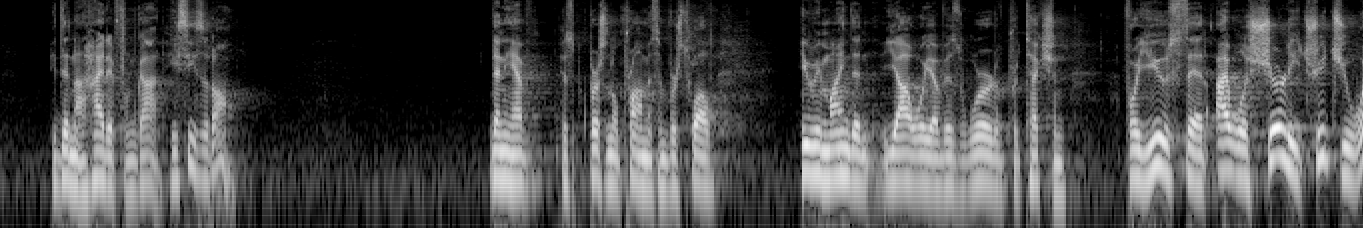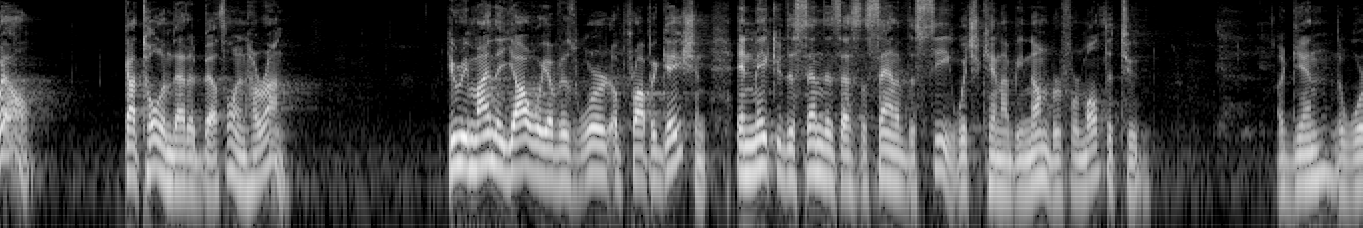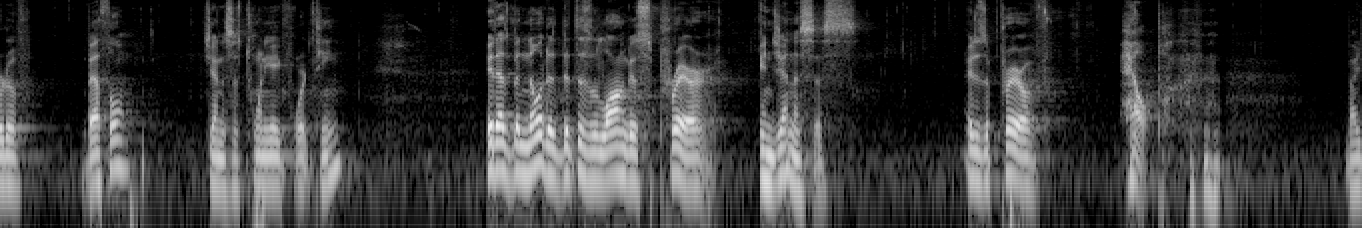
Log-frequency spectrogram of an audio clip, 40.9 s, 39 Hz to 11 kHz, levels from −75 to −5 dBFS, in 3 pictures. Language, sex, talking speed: English, male, 140 wpm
